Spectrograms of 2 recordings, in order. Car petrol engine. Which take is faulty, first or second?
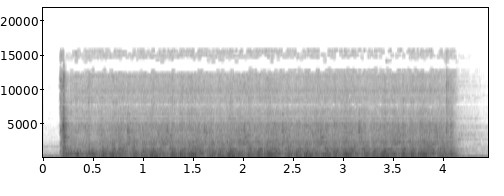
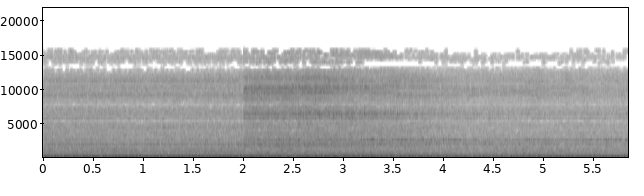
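first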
